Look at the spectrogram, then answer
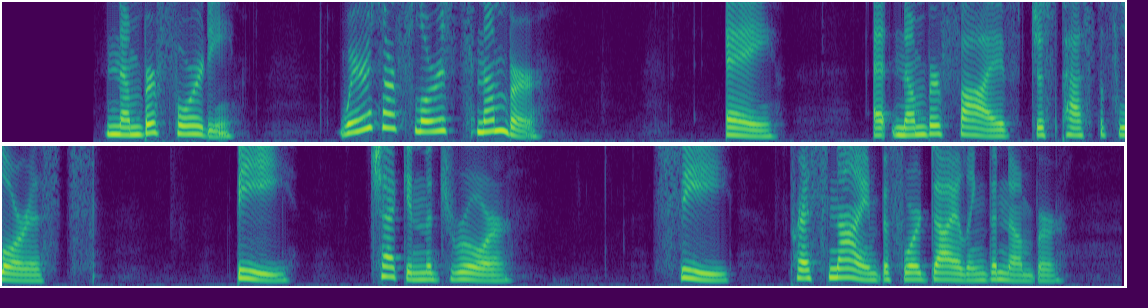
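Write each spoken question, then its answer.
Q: Where is our florist's number?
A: B: Check in the drawer.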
